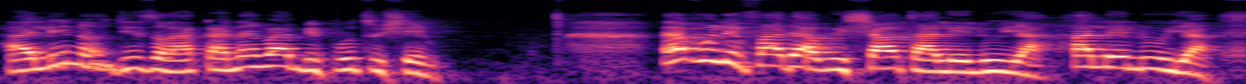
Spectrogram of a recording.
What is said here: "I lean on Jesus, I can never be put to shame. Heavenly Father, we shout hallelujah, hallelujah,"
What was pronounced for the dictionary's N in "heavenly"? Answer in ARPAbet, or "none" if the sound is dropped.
none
